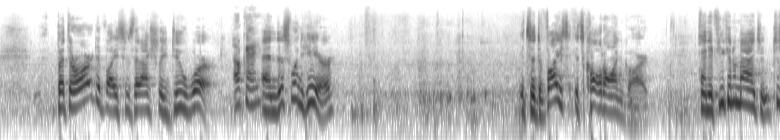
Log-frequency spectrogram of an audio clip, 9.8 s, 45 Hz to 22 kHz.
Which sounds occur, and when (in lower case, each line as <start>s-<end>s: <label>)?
0.0s-0.5s: breathing
0.0s-9.7s: mechanisms
0.4s-0.5s: human voice
0.7s-2.8s: man speaking
0.7s-9.7s: conversation
2.9s-3.2s: female speech
3.2s-4.1s: man speaking
4.4s-4.8s: generic impact sounds
4.8s-5.1s: surface contact
5.2s-5.9s: generic impact sounds
6.5s-8.1s: man speaking
6.9s-7.0s: generic impact sounds
7.8s-7.9s: generic impact sounds
8.3s-8.4s: human sounds
8.3s-8.7s: breathing
8.7s-9.7s: man speaking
